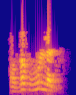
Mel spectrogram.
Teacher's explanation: ميم ربكم موصولة بالضم للجميع لأنها قبل ساكن وبلا واو، ربكم الذي.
